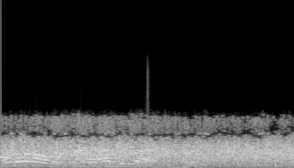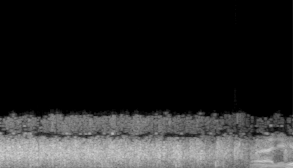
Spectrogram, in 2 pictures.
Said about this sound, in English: you hear that applause, Mary?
